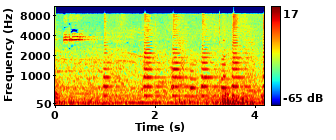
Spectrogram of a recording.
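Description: A horn tooting in short blasts, about five of them from about a second in, each at the same pitch, over a steady low rumble.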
